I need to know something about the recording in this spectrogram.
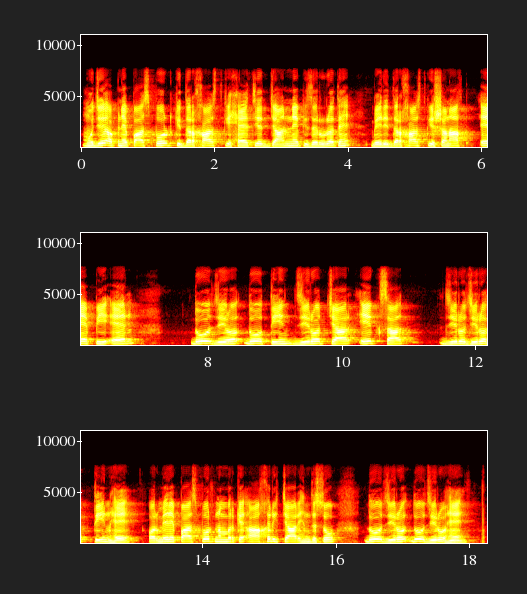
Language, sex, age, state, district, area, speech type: Urdu, male, 18-30, Uttar Pradesh, Saharanpur, urban, read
